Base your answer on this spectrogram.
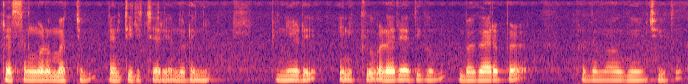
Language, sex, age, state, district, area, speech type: Malayalam, male, 18-30, Kerala, Kozhikode, rural, spontaneous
